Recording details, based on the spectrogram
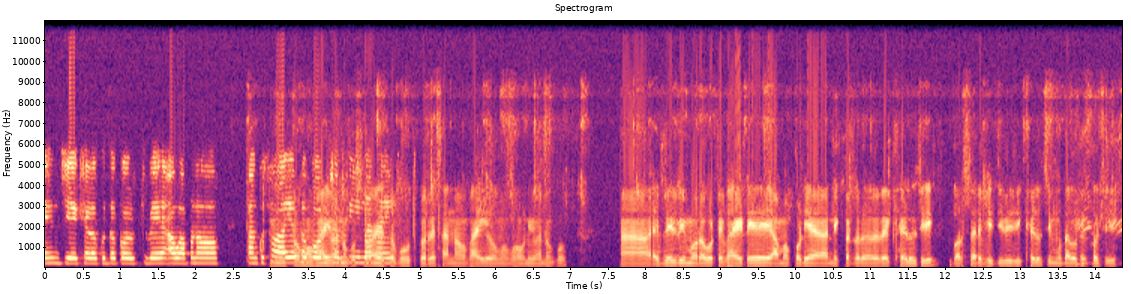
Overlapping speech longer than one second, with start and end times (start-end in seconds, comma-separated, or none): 3.0-4.7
